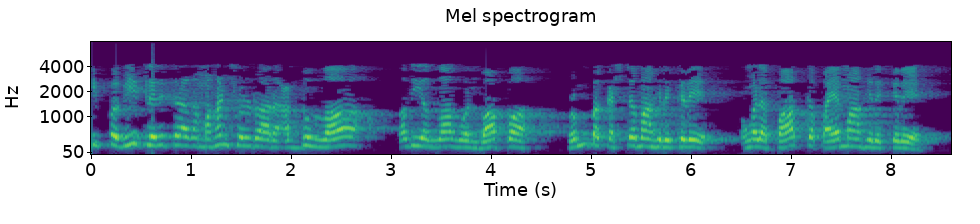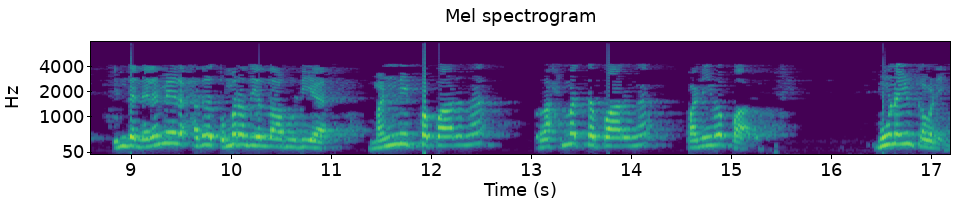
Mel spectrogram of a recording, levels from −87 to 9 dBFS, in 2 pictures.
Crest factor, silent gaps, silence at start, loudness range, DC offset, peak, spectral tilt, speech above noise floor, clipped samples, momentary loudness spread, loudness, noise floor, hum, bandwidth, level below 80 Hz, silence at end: 16 dB; none; 0 s; 3 LU; under 0.1%; 0 dBFS; -8.5 dB/octave; 62 dB; under 0.1%; 11 LU; -15 LUFS; -77 dBFS; none; 5.2 kHz; -62 dBFS; 0 s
